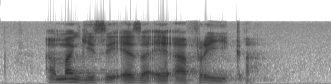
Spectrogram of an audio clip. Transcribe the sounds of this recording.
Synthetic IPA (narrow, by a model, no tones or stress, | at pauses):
amaŋɡʱisiʔɛza̰ʔɛʔafriːk̬ʼa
